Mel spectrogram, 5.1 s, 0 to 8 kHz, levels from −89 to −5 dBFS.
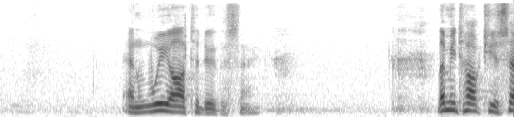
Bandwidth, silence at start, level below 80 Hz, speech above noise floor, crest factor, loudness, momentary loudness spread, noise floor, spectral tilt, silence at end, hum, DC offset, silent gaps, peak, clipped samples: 7.6 kHz; 1.25 s; -82 dBFS; 39 dB; 22 dB; -35 LUFS; 24 LU; -74 dBFS; -5 dB/octave; 0 s; none; under 0.1%; none; -16 dBFS; under 0.1%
